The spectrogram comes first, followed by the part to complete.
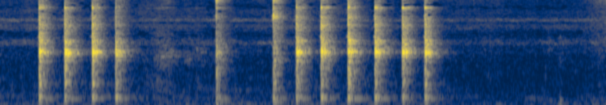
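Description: Steel spoon clinking against a glass bowl while scooping out powder: a quick run of about four taps, then after a short pause a run of about eight more, each with a brief ringing chink.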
